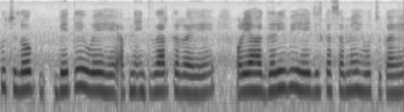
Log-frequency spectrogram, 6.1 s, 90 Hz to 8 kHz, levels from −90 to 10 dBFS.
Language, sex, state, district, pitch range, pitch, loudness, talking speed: Hindi, female, Arunachal Pradesh, Lower Dibang Valley, 205-225 Hz, 215 Hz, -15 LUFS, 190 wpm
